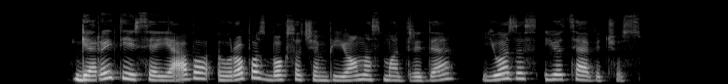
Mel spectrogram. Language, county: Lithuanian, Kaunas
